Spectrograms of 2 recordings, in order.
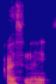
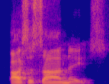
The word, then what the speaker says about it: isocyanates: That's how you say it, isonates, Isocyanates. isocyanates. Sorry.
